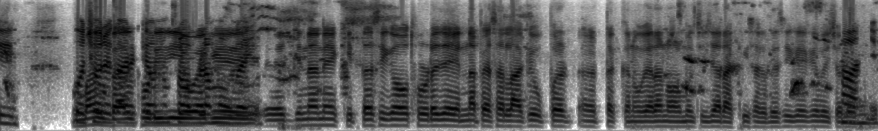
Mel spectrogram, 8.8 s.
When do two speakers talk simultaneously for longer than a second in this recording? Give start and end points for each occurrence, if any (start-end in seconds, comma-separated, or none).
0.8-2.6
